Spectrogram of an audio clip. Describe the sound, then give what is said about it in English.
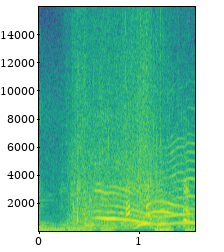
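Water splashes and sloshes steadily for a moment in a pool during a pool party, with wordless voices or tonal sounds gliding up and down over it. “Yeah, yeah, and look at me, Smitty, also splashing around in the water.”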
